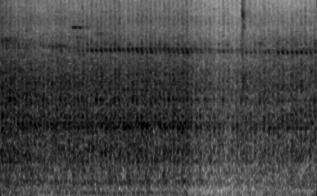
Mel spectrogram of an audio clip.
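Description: New Case tractor idling nearby, a steady rough low engine throb with a knocking pulse, loud and unbroken with no talk over it.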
